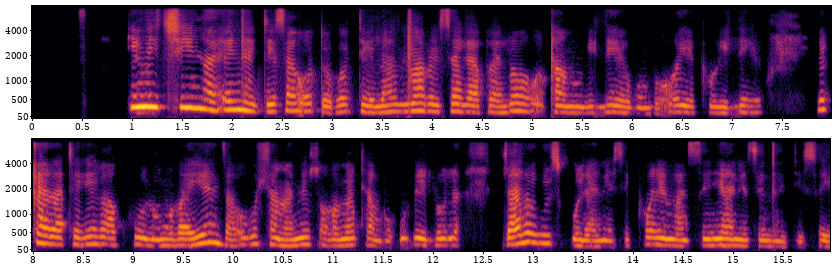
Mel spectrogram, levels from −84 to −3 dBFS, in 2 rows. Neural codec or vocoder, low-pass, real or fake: codec, 16 kHz, 1 kbps, FreqCodec, smaller model; 7.2 kHz; fake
